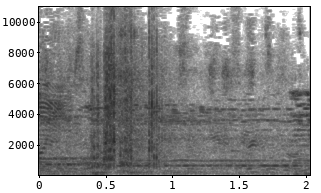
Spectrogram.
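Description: Tai chi fans being snapped open, a quick pair of sharp snaps a little under a second in, over background music with a held note and chatter.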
